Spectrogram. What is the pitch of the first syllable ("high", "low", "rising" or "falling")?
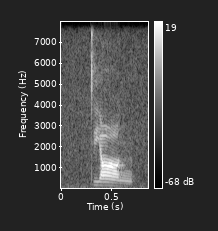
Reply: falling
